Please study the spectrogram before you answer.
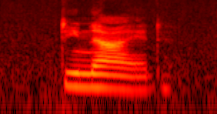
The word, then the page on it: denied: American English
